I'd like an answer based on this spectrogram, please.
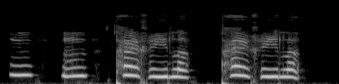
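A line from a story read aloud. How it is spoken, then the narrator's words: Crying. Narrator (Chinese): 小猴淘淘一边哭一边说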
